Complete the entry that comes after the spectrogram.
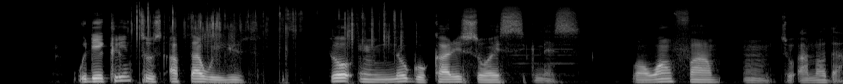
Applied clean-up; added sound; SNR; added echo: neural mask model RNNoise.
